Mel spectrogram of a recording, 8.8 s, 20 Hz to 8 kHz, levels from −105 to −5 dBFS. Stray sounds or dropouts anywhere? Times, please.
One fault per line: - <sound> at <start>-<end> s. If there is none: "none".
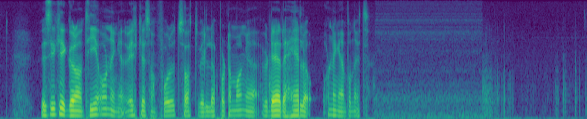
none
